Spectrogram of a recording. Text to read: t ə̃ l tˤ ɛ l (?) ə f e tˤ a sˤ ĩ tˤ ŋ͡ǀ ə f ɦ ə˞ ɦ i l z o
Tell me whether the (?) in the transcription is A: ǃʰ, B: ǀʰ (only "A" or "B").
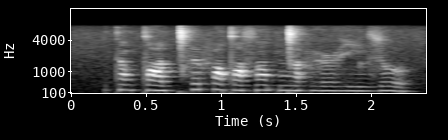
B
